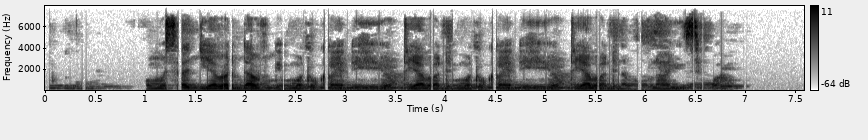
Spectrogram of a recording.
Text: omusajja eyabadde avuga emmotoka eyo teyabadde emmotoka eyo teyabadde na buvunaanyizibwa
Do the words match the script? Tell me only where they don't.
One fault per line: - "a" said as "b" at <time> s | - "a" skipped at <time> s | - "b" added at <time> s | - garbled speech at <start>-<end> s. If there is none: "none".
none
